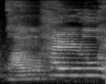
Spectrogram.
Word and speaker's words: 광한루: 광한루인데 발음하면 광할루 해가지고 니은이 리을로 변해서 소리 나는 이런 모습들, 이건 전부 다 유마다라고 볼 수 있어요.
